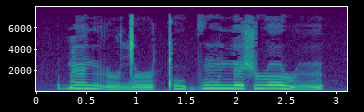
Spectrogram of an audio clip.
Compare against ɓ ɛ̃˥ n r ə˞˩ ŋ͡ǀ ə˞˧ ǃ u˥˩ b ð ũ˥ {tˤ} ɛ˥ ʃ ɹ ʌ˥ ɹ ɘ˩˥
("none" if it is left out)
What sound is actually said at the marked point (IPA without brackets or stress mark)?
n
